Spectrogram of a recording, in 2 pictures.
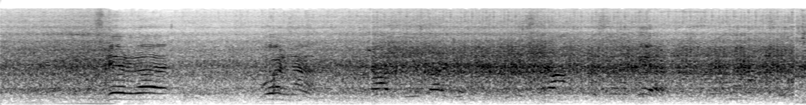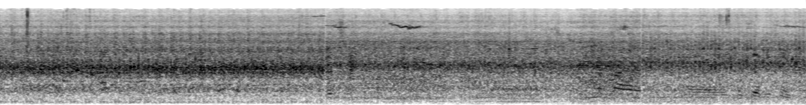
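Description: Outdoor vehicle and engine noise, a steady din, with indistinct voices in the first few seconds.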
